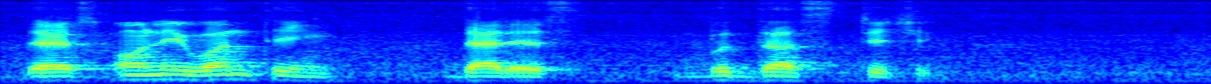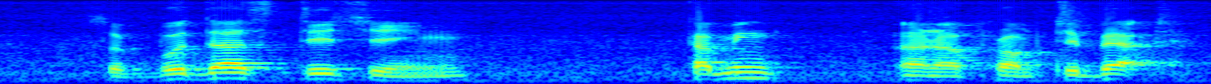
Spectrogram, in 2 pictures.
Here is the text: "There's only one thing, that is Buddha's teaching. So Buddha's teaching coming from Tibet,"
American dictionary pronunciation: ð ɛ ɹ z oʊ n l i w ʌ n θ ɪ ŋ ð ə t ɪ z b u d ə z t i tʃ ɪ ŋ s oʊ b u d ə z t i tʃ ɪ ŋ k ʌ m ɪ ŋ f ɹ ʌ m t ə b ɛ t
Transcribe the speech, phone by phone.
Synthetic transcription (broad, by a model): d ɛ ɹ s oʊ n l i w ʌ n t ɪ ŋ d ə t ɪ s b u d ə s t i tʃ ɪ ŋ s oʊ b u d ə s t i tʃ ɪ ŋ k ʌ m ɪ ŋ f ɹ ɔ m t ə b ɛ t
